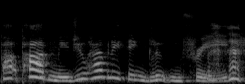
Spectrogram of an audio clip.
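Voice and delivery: put-on British accent. Retelling Jem walking up to a booth, in Jem's British accent. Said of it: "in a British accent".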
